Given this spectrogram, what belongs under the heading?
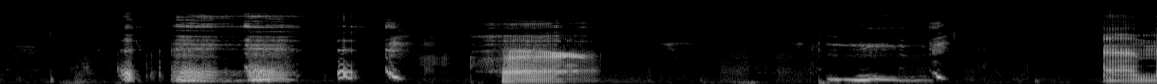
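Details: Person burping on command: a series of deliberate belches, some short and some long and drawn out; voluntary burping.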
